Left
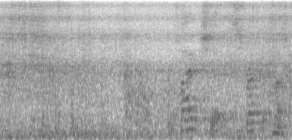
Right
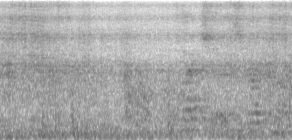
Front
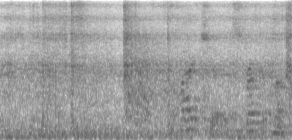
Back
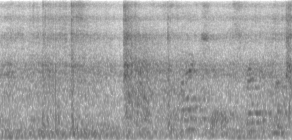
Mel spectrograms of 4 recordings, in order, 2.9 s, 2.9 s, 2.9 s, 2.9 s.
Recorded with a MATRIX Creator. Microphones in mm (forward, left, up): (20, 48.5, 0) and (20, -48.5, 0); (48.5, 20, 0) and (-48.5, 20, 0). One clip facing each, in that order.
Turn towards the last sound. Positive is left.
turn(degrees=70)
